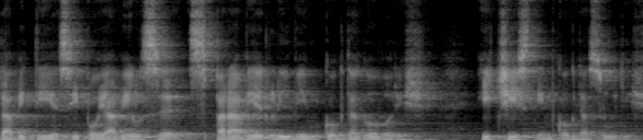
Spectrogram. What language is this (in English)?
Slovak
